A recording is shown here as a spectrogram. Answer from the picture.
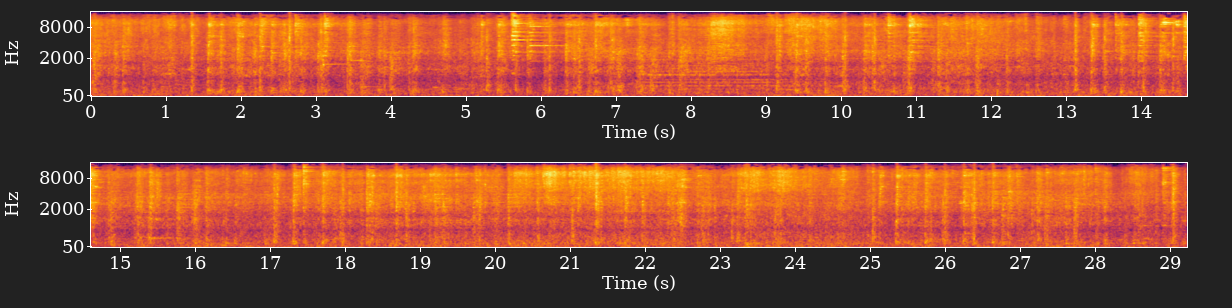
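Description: Freight train of covered hopper cars rolling past close by: a steady rumble with the wheels clacking over rail joints. A brief pitched tone sounds about eight seconds in.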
